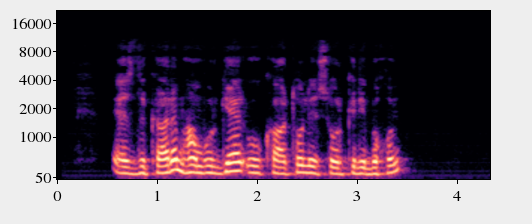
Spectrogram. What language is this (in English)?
Kurdish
